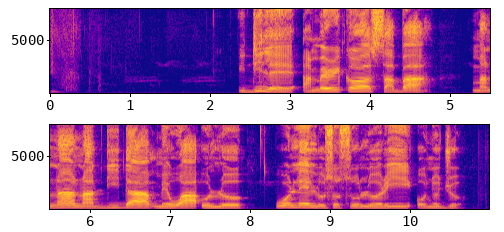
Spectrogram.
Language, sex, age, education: Yoruba, male, 15-29, tertiary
